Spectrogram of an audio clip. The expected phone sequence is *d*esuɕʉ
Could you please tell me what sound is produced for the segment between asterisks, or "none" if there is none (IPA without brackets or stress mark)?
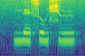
n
